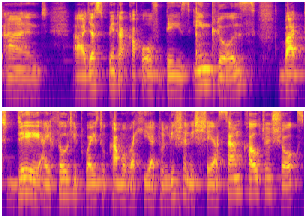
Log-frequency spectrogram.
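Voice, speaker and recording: A man in his twenties from Uganda, talking casually and directly to viewers in a travel vlog. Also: lowish voice. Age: 20s. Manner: chatty, repeats place names, addresses viewers directly. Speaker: vlogger.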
